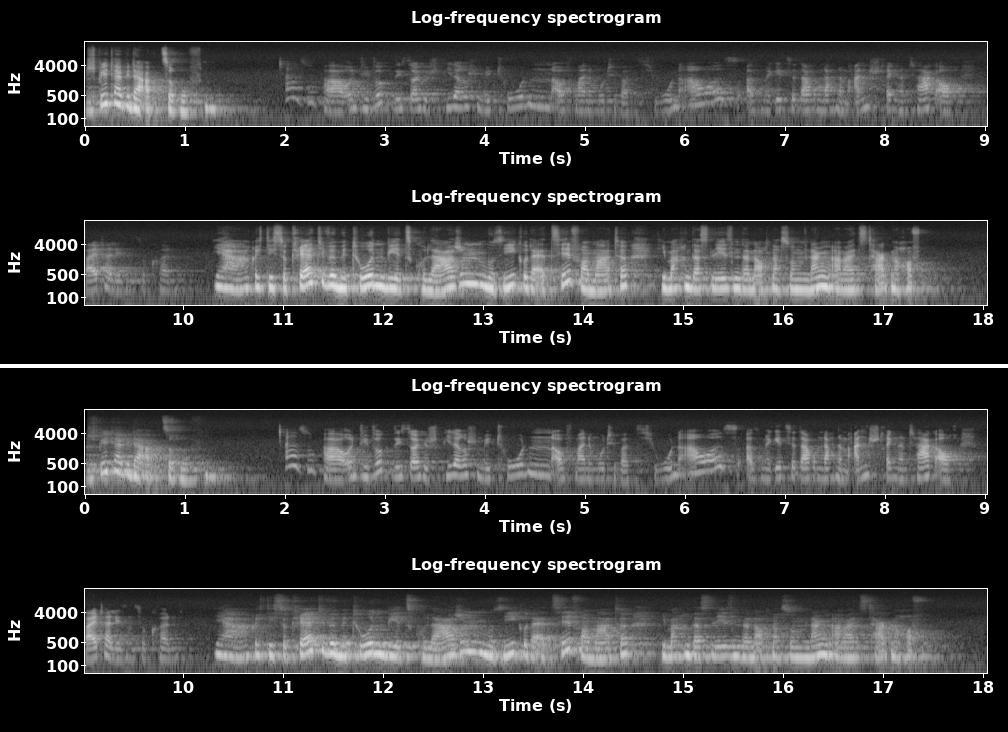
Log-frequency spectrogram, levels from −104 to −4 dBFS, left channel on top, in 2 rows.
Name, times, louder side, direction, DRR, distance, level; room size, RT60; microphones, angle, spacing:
voice 1, 0.0-1.3 10.3-17.4, left 4 dB, 70° left, 10 dB, 0.5 m, -29 dB
voice 2, 2.0-10.0, right 6 dB, 50° right, 11 dB, 0.3 m, -41 dB
11.5 x 5.9 x 2.5 m, 1.2 s
head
